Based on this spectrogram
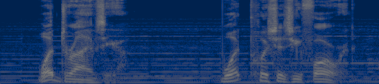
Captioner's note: voiceover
